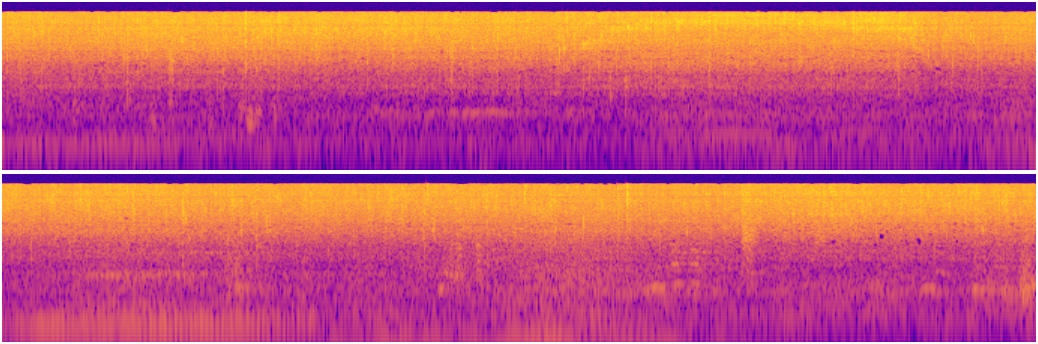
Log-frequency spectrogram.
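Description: Whole round scad (galunggong) frying in shallow hot oil in a pan: a steady sizzle with a few small pops.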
